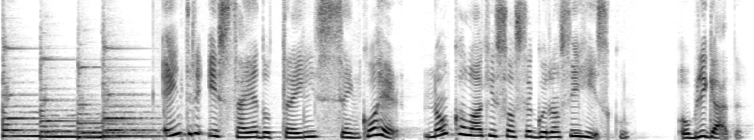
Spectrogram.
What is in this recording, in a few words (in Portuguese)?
metrosp avisos sonoros criancas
